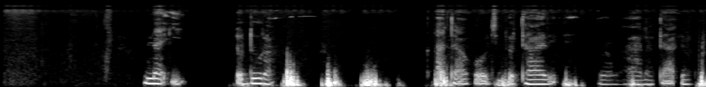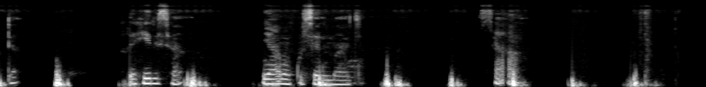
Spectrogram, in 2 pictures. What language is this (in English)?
Fula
